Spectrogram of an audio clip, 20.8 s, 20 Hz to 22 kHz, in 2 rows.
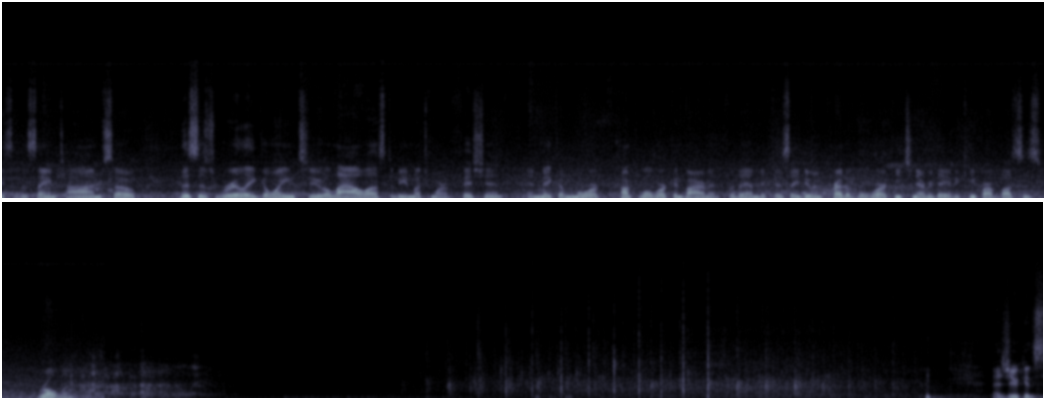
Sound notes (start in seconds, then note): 11.0 laughter; 14.3 applause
